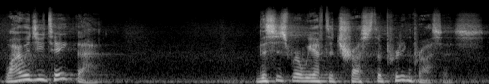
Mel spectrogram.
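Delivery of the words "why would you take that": higher, bewildered plea to God; pained why. Retold or imitated. Hurt believer asking God why, pleading. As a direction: cry out why he took it. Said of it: "And you're like".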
